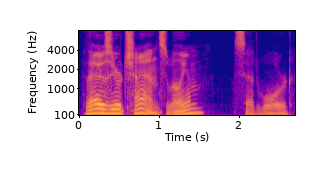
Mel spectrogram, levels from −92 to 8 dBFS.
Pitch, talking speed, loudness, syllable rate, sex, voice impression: 115 Hz, 135 wpm, -18 LUFS, 4.1 syllables/s, male, masculine, adult-like, tensed, powerful, slightly bright, clear, slightly raspy, intellectual, calm, friendly, reassuring, wild, lively, kind, slightly intense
